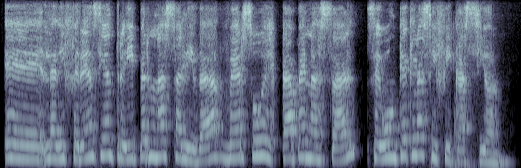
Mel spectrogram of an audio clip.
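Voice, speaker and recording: A woman's voice: fairly high pitch, a little slow, a little mellow, lo-fi sound. A woman moderating an online lecture, relaying audience questions to the speaker in a brief, practical way. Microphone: video call.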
